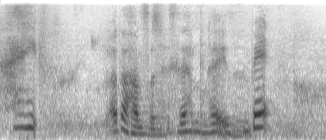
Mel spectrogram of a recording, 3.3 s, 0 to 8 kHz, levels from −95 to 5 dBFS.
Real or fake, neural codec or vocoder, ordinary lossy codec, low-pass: fake; codec, 16 kHz, 1 kbps, X-Codec, HuBERT features, trained on LibriSpeech; none; 7.2 kHz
